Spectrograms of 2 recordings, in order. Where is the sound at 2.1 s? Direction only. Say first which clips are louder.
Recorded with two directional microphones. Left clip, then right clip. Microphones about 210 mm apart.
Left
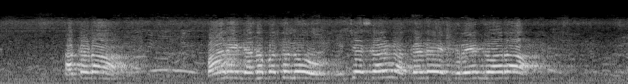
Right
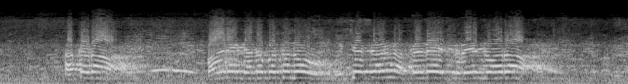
Left 1 dB; 40° left (ahead or behind).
